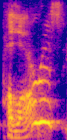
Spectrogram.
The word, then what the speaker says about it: Polaris: Am I saying that right? Polaris? – Yeah.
